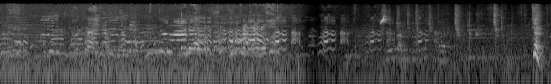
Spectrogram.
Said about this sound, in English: a rest on a bench outside a tea shop where some young children and an adult were singing something out of a school book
